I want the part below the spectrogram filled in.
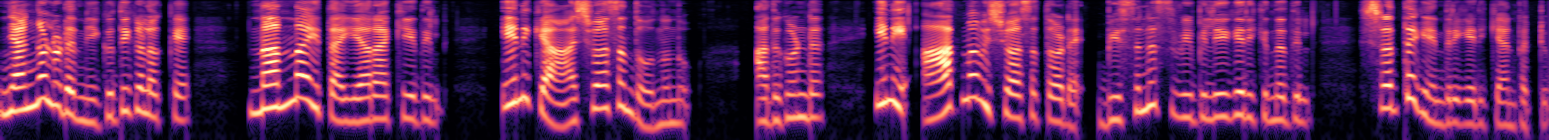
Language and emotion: Malayalam, happy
